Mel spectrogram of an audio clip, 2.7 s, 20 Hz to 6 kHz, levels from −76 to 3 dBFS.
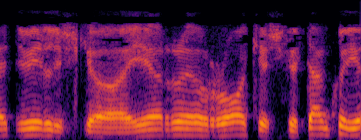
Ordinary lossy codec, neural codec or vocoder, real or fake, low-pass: MP3, 24 kbps; none; real; 5.4 kHz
